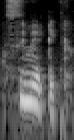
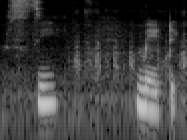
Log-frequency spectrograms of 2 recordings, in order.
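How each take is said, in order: First: Said in the usual way. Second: semantic drawn out very slowly, softer; slow dictation. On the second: Shown as a demonstration. Teacher dictating to note-takers, semantic slowly syllable by syllable.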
